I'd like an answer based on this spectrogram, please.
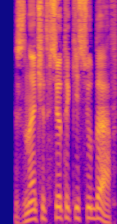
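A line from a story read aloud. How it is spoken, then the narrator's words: Muttered under breath. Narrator (Russian): в полголоса пробормотал я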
